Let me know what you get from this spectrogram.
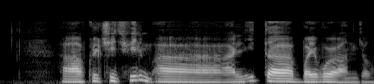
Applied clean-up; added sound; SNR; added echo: none; none; none; none.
